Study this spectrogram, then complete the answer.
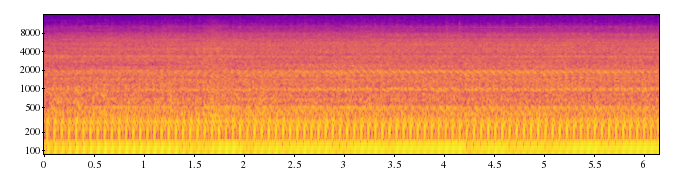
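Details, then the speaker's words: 1997 Honda CB50V Dream 50 (AC15) DOHC four-valve 50cc single, revived after about 15 years sitting, on stock ignition: steady, even putter with no misses, knocks or valve-train noise; clean, healthy idle while still cold. "nice settles in there I thought we'd be hearing valve train noise there's nothing"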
